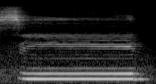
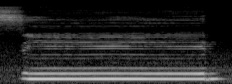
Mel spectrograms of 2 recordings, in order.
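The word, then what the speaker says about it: سين: এই হরফটির নাম হলো সিন এই যে দেখেন এই জিহ্বার আগা এই যে সামনের নিচে যা পড়েছি না একই জায়গা থেকে সিন সিন শেষে জিহ্বার আগা তার বরাবর উপরের তালুর সঙ্গে লেগে যাবে কেননা শেষে নুন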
